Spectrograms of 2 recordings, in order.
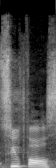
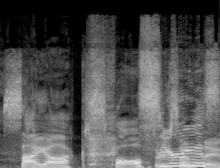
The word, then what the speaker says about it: Sioux Falls: home thing else and Sioux Falls South Dakota came up I honestly didn't even know how to pronounce Sioux Falls at the time sigh ox Falls no I had no idea so I'm kind of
